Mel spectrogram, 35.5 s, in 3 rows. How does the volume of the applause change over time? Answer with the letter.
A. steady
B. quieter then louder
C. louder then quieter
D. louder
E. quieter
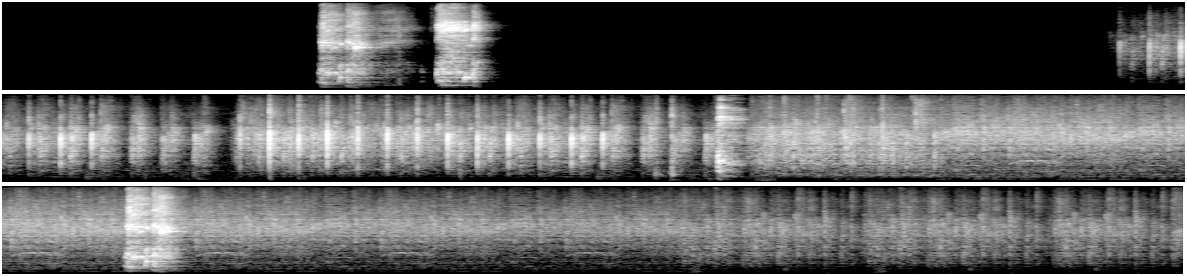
E.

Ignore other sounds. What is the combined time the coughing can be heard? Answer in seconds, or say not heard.
3 s.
